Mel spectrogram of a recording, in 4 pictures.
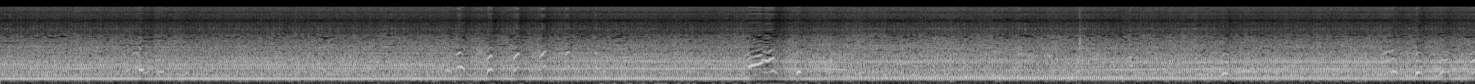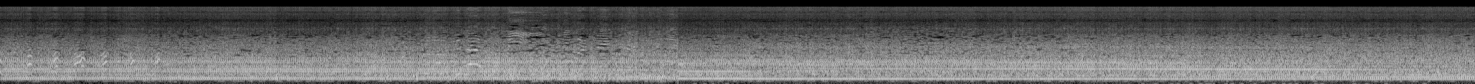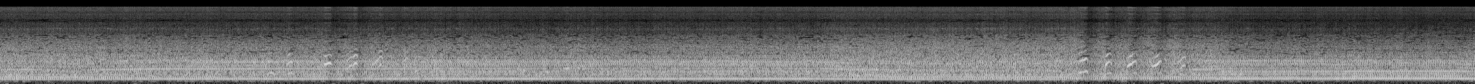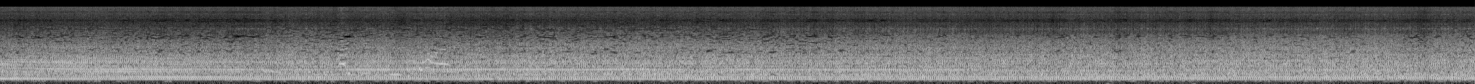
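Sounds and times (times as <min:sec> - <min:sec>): motorboat engine running: 0:00.0 - 0:59.0
wake water rushing: 0:00.0 - 0:59.0
wind: 0:00.0 - 0:59.0.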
